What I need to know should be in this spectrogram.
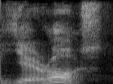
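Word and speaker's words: γερός: These are two words that are written the same, but the tone, the stress is on a different syllable.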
